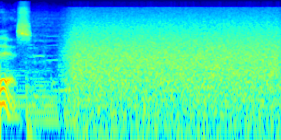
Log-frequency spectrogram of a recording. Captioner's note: TV static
